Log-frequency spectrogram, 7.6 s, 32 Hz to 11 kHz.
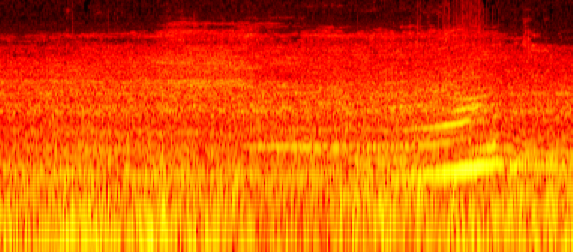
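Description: A Zontes 125cc roadster motorcycle fitted with a small Exil aftermarket exhaust runs with a loud, steady engine drone at close range, with a rising revving whine near the end.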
